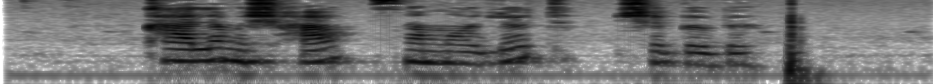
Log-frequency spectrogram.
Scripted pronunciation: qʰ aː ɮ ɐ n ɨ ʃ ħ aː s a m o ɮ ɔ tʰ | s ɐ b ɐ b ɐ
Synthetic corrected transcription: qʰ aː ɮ ɐ m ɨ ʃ ħ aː s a m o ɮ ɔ tʰ | ʃ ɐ b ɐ b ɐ

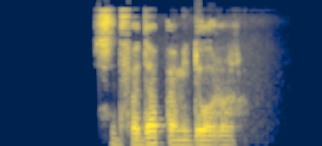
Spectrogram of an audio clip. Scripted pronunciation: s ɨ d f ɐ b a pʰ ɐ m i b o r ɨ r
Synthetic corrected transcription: s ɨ d f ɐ d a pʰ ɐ m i d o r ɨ r

